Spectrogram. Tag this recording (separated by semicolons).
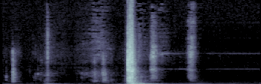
bang; car; close; door; outside; shut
